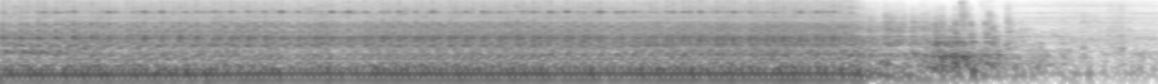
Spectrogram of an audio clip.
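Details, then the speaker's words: Bus diesel just after cold start, cylinders lighting progressively, heavy smoke: rough uneven clatter about three beats per second then dies away, engine wobbly, missing a couple of cylinders; best cold start in a year. "that sounded like that was running on at least four or five cylinders there it was still missing a couple you can tell because this is really wobbly"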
